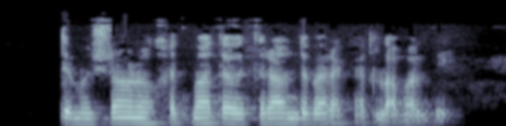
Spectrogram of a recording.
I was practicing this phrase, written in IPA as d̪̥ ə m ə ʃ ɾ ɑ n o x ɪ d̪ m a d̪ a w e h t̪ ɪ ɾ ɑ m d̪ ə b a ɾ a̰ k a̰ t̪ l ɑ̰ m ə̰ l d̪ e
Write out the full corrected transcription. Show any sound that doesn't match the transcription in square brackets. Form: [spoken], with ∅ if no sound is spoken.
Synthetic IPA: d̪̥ ə m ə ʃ ɾ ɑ n o x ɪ d̪ m a [t̪] a w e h t̪ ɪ ɾ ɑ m d̪ ə b a ɾ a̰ k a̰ t̪ l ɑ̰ m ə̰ l d̪ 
